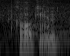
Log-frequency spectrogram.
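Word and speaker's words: Cavoukian: um by Dr kokan was that what it was kokan I was pronouncing it wrong but so she developed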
